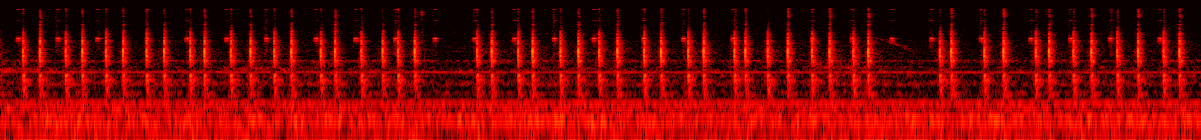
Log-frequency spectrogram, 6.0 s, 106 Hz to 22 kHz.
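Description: Field Mate 3 seed drill monitor ticking rapidly and evenly as its arrow key is held, each tick a step of the calibration weight counting down toward 300 grams. The ticking pauses briefly twice.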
